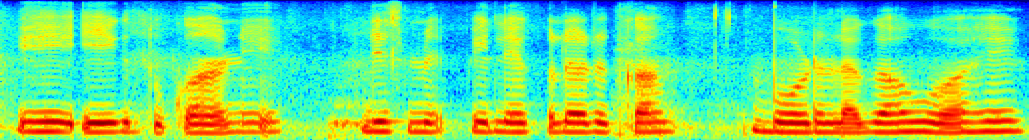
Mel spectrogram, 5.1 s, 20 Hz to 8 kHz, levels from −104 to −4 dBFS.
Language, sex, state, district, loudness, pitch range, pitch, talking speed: Hindi, female, Uttar Pradesh, Saharanpur, -14 LUFS, 195-205 Hz, 200 Hz, 140 wpm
